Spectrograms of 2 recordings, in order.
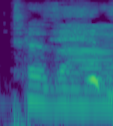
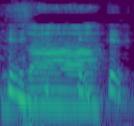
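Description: First: The name starts with a T sound. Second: The name starts without a T sound.

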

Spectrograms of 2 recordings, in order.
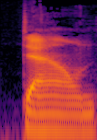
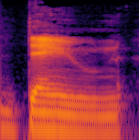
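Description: First: The vowel sounds soft and gentle. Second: The vowel sounds harsher and shifted. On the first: "or down to down" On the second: "they have slightly harsher sounds on certain vowels"

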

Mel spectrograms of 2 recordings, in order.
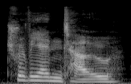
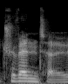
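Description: First: The name is said with an exaggerated foreign accent. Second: The name is said plainly, without a put-on accent. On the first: "I'm trying to put more of an accent on it" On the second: "Triviento is what I'm going to say"

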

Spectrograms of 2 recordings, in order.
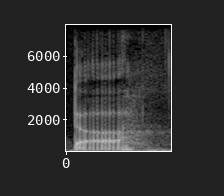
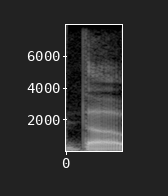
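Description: First: The word begins with a hard 'd' sound. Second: The word begins with a soft 'th' sound. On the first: "we say like da" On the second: "we don't say the"

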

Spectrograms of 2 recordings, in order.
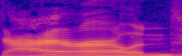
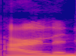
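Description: First: Said in an imitated American accent with a strong r. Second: Said in the speaker's own Irish accent.

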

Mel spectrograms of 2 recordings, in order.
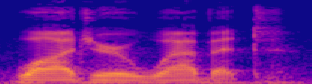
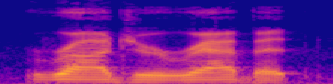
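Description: First: The R sounds are replaced by W sounds. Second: The R sounds are pronounced as normal R. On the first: "instead it sounded like Wodger Wabbit" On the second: "the individual who said Roger Rabbit"

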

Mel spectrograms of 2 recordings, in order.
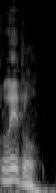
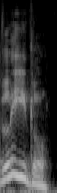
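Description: First: The name is said the British way. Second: The name is said the Irish way. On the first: This is how it is said at home. "not Lidl" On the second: This is how it is said in Ireland. "Over there it's Lidl"

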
